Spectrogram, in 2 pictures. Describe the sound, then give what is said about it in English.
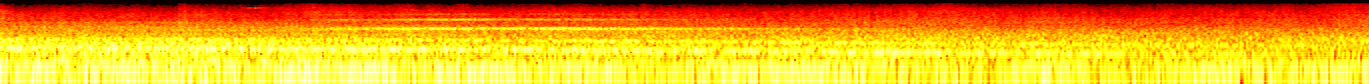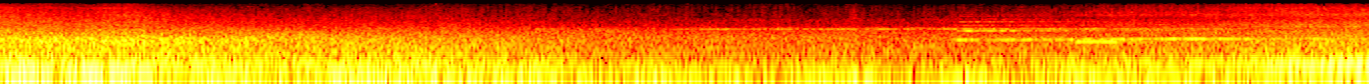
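A train passes overhead on elevated tracks above a walkway under a building in Shibuya, its steady heavy roar carrying high metallic wheel squeals that slide and whine throughout, with no one speaking. “But here, back in Shibuya, we're walking under the building, under the train tracks we can hear overhead.”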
